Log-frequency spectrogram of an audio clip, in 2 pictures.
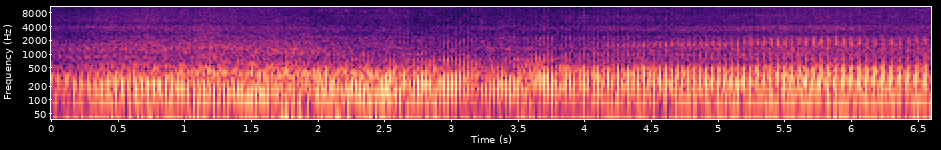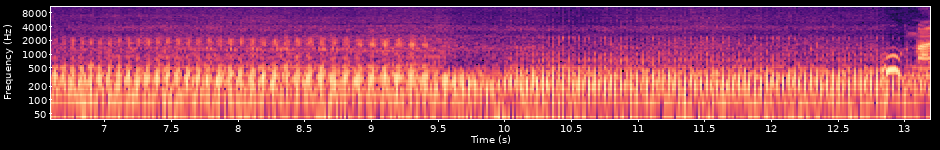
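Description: Honda CBR150R motorcycle engine climbing uphill, a loud steady drone with rising pitch that drops sharply once as revs fall, then builds again, close and continuous with no talk.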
